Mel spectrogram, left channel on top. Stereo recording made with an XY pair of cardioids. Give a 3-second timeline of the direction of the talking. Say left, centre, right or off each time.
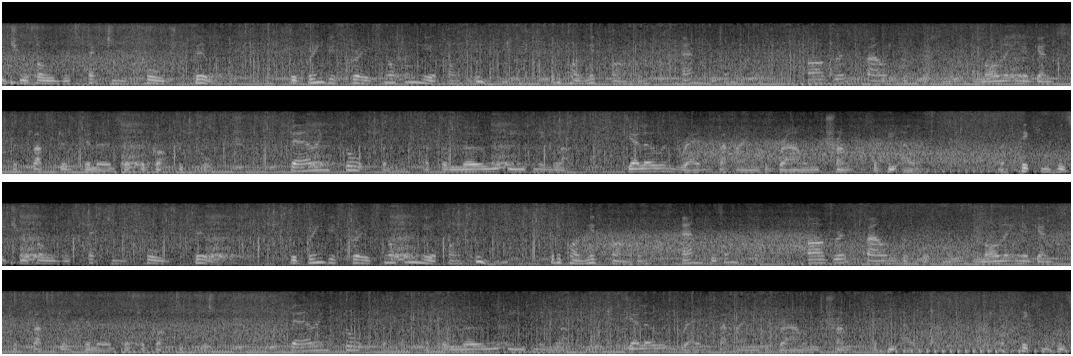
left, centre, right, centre, left, left, left.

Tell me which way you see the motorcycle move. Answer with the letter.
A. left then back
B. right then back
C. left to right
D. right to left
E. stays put
C.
